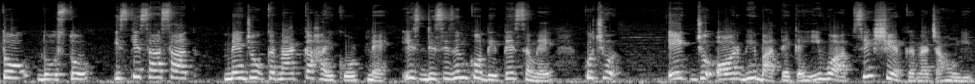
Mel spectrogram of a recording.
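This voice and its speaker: A woman's voice: a little high, lively intonation, measured pace, rough recording. A woman explaining legal news to viewers in a didactic way, mixing English terms into her speech. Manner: didactic, poses questions and then answers them. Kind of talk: explanatory lesson addressed to viewers.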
